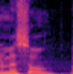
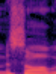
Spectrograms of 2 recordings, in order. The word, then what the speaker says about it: Missal: Did you do Donna Missile? By the way, her name is Missile and not Missal. We've been saying this wrong this entire time.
